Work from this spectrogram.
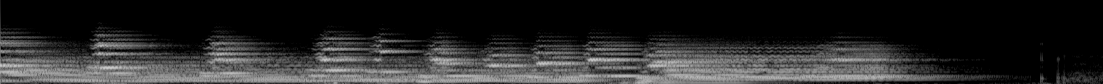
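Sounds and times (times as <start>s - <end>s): synthesizer choir pad chords: 0.0s - 9.5s.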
